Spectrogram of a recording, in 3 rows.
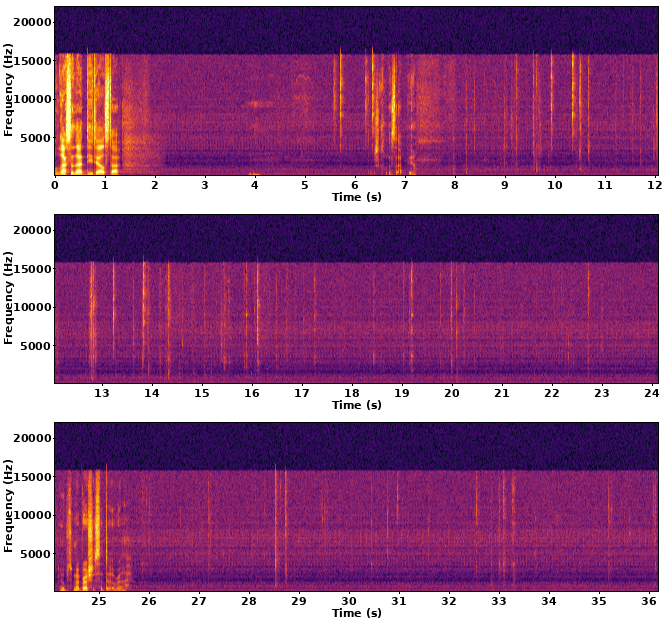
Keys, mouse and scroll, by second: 5.7 click, 6.4 click, 8.9 middle click, 9.0 middle click, 9.1 middle click, 9.4 middle click, 10.3 3, 10.3 click, 10.3 5, 10.9 middle click, 10.9 4, 11.9 middle click, 12.0 middle click, 12.3 middle click, 12.4 middle click, 12.6 middle click, 13.4-13.8 scroll, 13.8 click, 14.1 middle click, 16.8 [, 16.8 [, 18.4-20.3 typing, 22.7 click, 24.9 click, 25.6 click, 29.5 click, 30.9 click, 32.6 click, 34.9 click, 34.9 [, 35.3 click, 35.9 [.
